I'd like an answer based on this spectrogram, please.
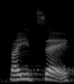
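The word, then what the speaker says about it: Vayetze: Vayitse.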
